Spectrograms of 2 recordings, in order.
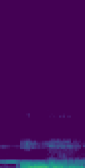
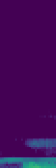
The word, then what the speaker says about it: ओम: बहुधा अशुद्ध उच्चारण के कारण ओम का स्वरूप रोमन लिपि में ओ एम अक्षरों से दिखलाया जाता है। परंतु इसका शुद्ध स्वरूप केवल ए यू एम अक्षरों से ही दिखलाया जा सकता है।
